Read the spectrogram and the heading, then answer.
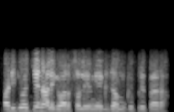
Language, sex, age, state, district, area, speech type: Tamil, male, 30-45, Tamil Nadu, Dharmapuri, rural, conversation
